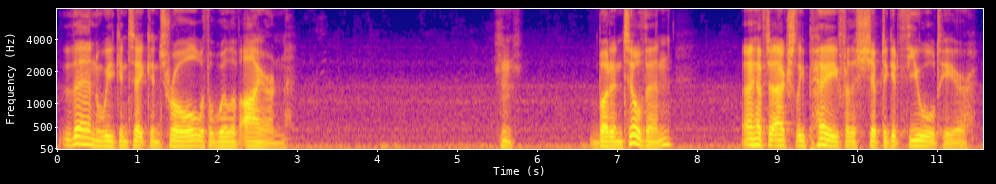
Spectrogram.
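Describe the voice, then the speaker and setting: A man playing a possessive, haughty alien soldier in an ASMR roleplay, speaking in a measured, imperious way with musing hums and sighs. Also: fairly low pitch, natural voice. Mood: musing, grumbling. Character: possessive male alien soldier, haughty, teasing, coolly menacing captor. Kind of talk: ASMR roleplay acting, addressed to the listener.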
